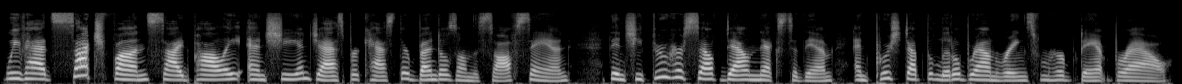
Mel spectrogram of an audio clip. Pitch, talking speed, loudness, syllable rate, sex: 215 Hz, 185 wpm, -19 LUFS, 4.0 syllables/s, female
